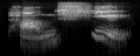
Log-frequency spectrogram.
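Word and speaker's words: 螃蟹: make a lot of sense this word is pronounced panchi and pan means crab and shii also means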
